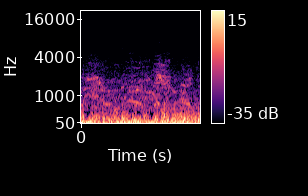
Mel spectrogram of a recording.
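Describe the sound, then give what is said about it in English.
Strong wind at a football stadium, a low, rumbling buffeting roar that persists throughout beneath a commentator's talk. “I don't know if you can hear the wind, but it is incredible. Absolutely unreal.”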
